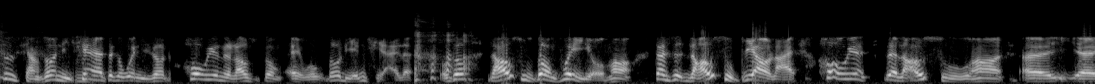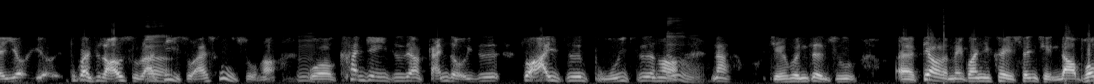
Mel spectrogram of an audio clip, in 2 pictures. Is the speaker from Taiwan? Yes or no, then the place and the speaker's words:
yes; Taiwan; 我在台湾长大之后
